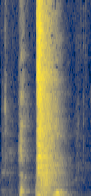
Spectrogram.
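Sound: a person sneezing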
